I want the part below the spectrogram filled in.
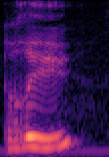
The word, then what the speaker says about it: rue: También tenemos la R con e, combinada con esa U y tenemos la palabra rue, que significa calle.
